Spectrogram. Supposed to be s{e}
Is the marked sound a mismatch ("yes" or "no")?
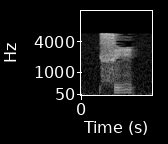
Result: yes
